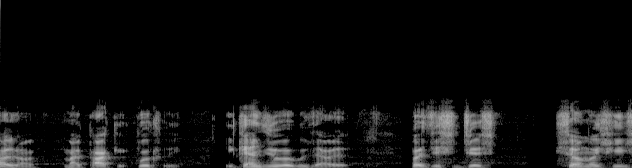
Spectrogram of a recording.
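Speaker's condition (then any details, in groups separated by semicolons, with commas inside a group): Mouth cancer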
